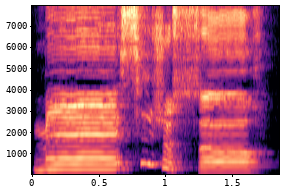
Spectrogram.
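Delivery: slow, loud stern witch; a witch warning the boy. A narrator's reading. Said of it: "reprit-elle sévèrement".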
